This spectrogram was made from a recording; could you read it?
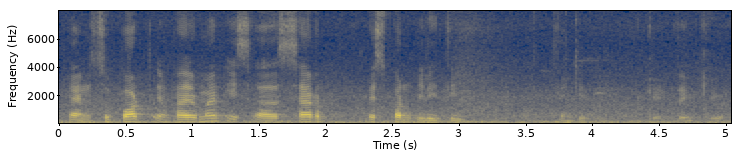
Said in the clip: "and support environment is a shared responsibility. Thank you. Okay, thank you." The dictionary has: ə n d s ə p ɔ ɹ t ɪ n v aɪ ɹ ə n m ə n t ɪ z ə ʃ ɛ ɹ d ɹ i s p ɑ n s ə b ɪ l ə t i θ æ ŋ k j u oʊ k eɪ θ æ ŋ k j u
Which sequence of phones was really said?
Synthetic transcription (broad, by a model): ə n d s ə p ɔ ɹ t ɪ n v aɪ ə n m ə n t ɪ s ə s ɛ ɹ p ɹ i s p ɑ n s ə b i l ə t i t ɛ ŋ k j u oʊ k eɪ t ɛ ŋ k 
